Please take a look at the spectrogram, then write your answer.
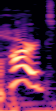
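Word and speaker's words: Harte: It is H-A-R-T-E on her last name, and that is called Heart in Two Places. Yeah, just like your heart. That's how that's spelled.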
